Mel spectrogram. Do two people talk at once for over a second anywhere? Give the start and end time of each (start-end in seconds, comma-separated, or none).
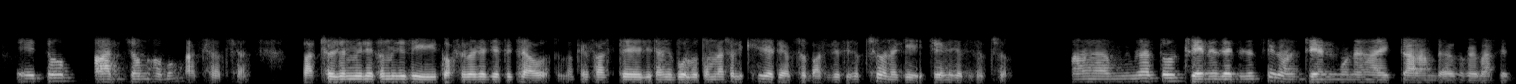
none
